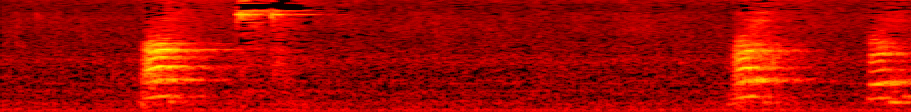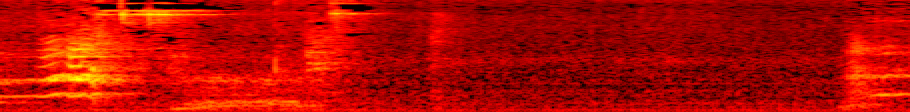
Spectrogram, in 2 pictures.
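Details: Two Shiba Inus trade sharp, whiny yips and yelps in short bursts while arguing over who gets a ball, appearing to want tug of war.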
